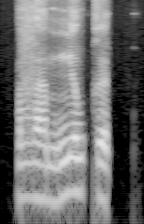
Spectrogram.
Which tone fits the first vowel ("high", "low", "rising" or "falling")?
low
